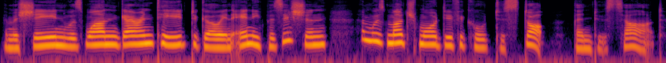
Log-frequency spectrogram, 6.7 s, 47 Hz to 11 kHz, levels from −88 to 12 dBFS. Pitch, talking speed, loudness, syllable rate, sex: 225 Hz, 180 wpm, -16 LUFS, 5.0 syllables/s, female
